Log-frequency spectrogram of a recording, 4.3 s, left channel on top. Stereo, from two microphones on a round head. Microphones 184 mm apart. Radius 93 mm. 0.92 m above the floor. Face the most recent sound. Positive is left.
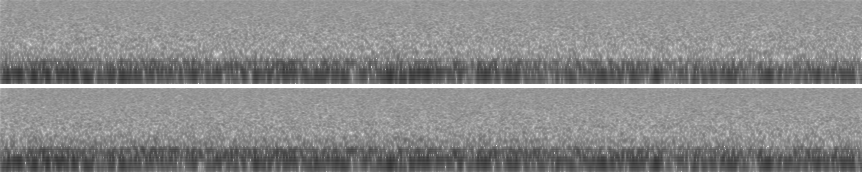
No sound to turn to.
